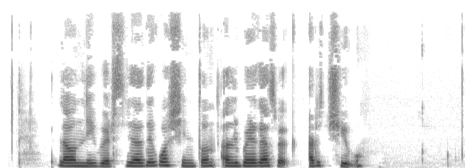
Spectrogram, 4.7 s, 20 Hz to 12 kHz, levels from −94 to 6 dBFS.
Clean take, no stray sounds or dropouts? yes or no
yes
